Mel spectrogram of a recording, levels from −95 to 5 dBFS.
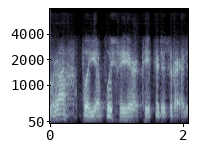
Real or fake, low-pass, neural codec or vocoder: fake; 7.2 kHz; codec, 16 kHz in and 24 kHz out, 0.6 kbps, FireRedTTS-2 codec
